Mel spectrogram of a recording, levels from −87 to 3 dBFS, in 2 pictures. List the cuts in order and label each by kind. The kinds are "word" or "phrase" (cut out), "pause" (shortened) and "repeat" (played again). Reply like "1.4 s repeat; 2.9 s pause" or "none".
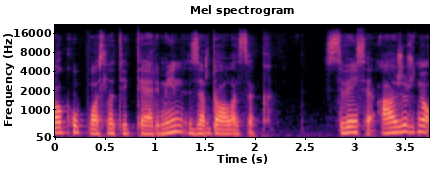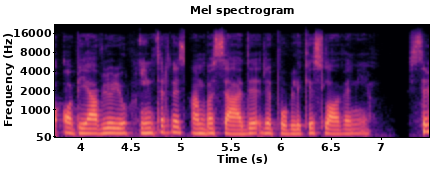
1.5 s word; 3.0 s word; 4.5 s word; 5.0 s word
